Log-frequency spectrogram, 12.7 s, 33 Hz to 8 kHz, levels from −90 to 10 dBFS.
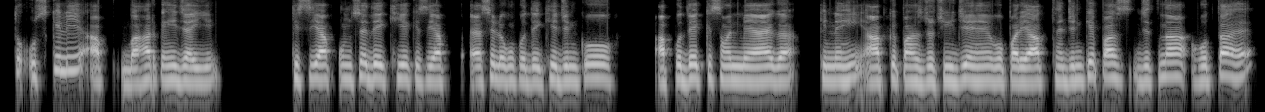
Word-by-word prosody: तो -, -, -3 dB
उसके 265 Hz, -, -4 dB
लिए 255 Hz, +2 st, 0 dB
आप 335 Hz, -, -1 dB, 0.2 s
बाहर 155 Hz, +4 st, +2 dB
कहीं 160 Hz, -1 st, -1 dB
जाइए, 150 Hz, 0 st, -1 dB, 0.7 s
किसी 170 Hz, 0 st, -1 dB
आप 165 Hz, 0 st, +4 dB
उनसे 170 Hz, +2 st, -1 dB
देखिए, 170 Hz, 0 st, 0 dB
किसी 155 Hz, 0 st, -4 dB
आप 155 Hz, 0 st, +1 dB, 0.2 s
ऐसे 155 Hz, +4 st, +1 dB
लोगों 160 Hz, -1 st, 0 dB
को 155 Hz, 0 st, -2 dB
देखिए 150 Hz, +2 st, -1 dB
जिनको 160 Hz, +2 st, -1 dB, 0.4 s
आपको 145 Hz, +4 st, +1 dB
देख 165 Hz, +1 st, +1 dB
के 175 Hz, -, -4 dB
समझ 160 Hz, 0 st, +1 dB
में 155 Hz, 0 st, +2 dB
आएगा 155 Hz, 0 st, +4 dB, 0.3 s
कि 160 Hz, -, -1 dB
नहीं, 160 Hz, +2 st, 0 dB
आपके 150 Hz, +3 st, +1 dB
पास 155 Hz, -2 st, +1 dB
जो 155 Hz, +2 st, -1 dB
चीज़ें 160 Hz, +2 st, 0 dB
हैं, 155 Hz, +1 st, 0 dB
वो 155 Hz, -1 st, 0 dB
पर्याप्त 150 Hz, +1 st, +4 dB
हैं। 155 Hz, -1 st, -2 dB
जिनके 160 Hz, +5 st, -1 dB
पास 175 Hz, -3 st, +1 dB
जितना 170 Hz, +5 st, 0 dB, 0.2 s
होता 160 Hz, +6 st, +3 dB
है, 190 Hz, -, -1 dB
160 Hz, 185 wpm, -18 LUFS, 155-170 Hz, 0.7 s, आप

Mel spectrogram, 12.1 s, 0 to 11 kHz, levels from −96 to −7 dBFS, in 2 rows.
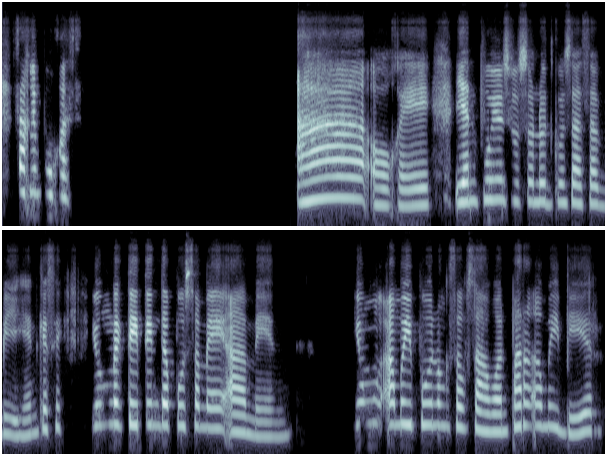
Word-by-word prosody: Sa'kin 375 Hz, -1 st, +4 dB
po 345 Hz, -2 st, -5 dB
kas 315 Hz, +4 st, -2 dB, 2.2 s
Ah, 295 Hz, +3 st, +6 dB, 0.2 s
okey, 210 Hz, +2 st, -2 dB, 0.2 s
'yan 255 Hz, +2 st, +4 dB
po 280 Hz, +2 st, -4 dB
yung 280 Hz, -, +2 dB
susunod 255 Hz, -1 st, -3 dB
kong 245 Hz, +2 st, -9 dB
sasabihin. 215 Hz, -5 st, -5 dB
Kasi 265 Hz, +5 st, -5 dB, 0.3 s
yung 305 Hz, +2 st, -7 dB
nagtitinda 315 Hz, -1 st, +5 dB
po 305 Hz, -1 st, -6 dB
sa 300 Hz, 0 st, -1 dB
may 275 Hz, -2 st, 0 dB
amin, 180 Hz, -5 st, -2 dB, 0.6 s
yung 325 Hz, +1 st, -7 dB
amoy 320 Hz, 0 st, +3 dB
po 320 Hz, 0 st, -4 dB
ng 310 Hz, -1 st, -7 dB
sawsawan 255 Hz, -5 st, -1 dB
parang 305 Hz, +1 st, 0 dB
amoy 290 Hz, -4 st, -7 dB
beer. 220 Hz, +2 st, -5 dB
275 Hz, 130 wpm, -25 LUFS, 230-310 Hz, 2.2 s, Ah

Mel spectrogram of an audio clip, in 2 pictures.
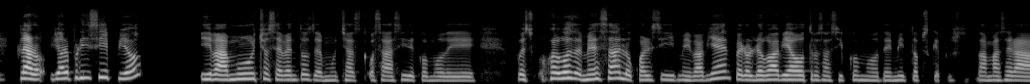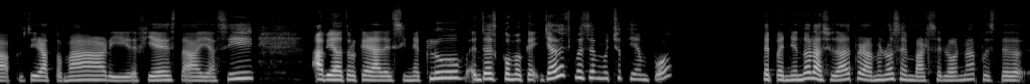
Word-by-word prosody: claro, 260 Hz, -3 st, +8 dB
yo 260 Hz, +3 st, +1 dB
al 280 Hz, +1 st, +4 dB
principio, 305 Hz, -1 st, +1 dB, 0.7 s
iba 235 Hz, -2 st, +7 dB
a 215 Hz, -, +5 dB
muchos 250 Hz, 0 st, +1 dB
eventos 215 Hz, +1 st, -2 dB
de 195 Hz, -, -3 dB
muchas 195 Hz, 0 st, -6 dB
o 195 Hz, -, -7 dB
sea, 195 Hz, 0 st, -2 dB
así 200 Hz, +1 st, -5 dB
como 185 Hz, -1 st, -7 dB
de, 180 Hz, -1 st, -5 dB, 0.4 s
pues, 230 Hz, -3 st, -3 dB
juegos 275 Hz, +2 st, +4 dB
de 255 Hz, -, +2 dB
mesa, 260 Hz, +5 st, +2 dB
lo 235 Hz, -4 st, 0 dB
cual 205 Hz, 0 st, -3 dB
sí 210 Hz, 0 st, -6 dB
me 205 Hz, -, -4 dB
iba 195 Hz, +1 st, -1 dB
bien, 280 Hz, +8 st, 0 dB
pero 215 Hz, -3 st, +1 dB
luego 210 Hz, +1 st, +2 dB
había 220 Hz, -1 st, +4 dB
otros 210 Hz, -1 st, -2 dB
así 195 Hz, 0 st, -7 dB
como 195 Hz, -1 st, -7 dB
de 190 Hz, -1 st, -6 dB
Meetups 195 Hz, +1 st, -7 dB
que, -, -, -12 dB
pues, 185 Hz, 0 st, -22 dB
nada 195 Hz, -, -5 dB
más 195 Hz, +1 st, -4 dB
era, 190 Hz, -3 st, +1 dB
pues, 175 Hz, -1 st, -17 dB
ir 195 Hz, -, +2 dB
a 185 Hz, -, +3 dB
tomar 205 Hz, +3 st, 0 dB
y 175 Hz, 0 st, -2 dB
de 175 Hz, -, -5 dB
fiesta 195 Hz, -1 st, 0 dB
y 180 Hz, -, -3 dB
así. 260 Hz, +10 st, -1 dB, 0.5 s
Había 220 Hz, -3 st, +6 dB
otro 210 Hz, -1 st, -1 dB
que 215 Hz, -, -2 dB
era 195 Hz, -1 st, +4 dB
de 190 Hz, -1 st, -2 dB
cine 190 Hz, -1 st, -5 dB
club. 295 Hz, +5 st, +2 dB
Entonces, 255 Hz, +4 st, +2 dB
como 235 Hz, -3 st, 0 dB
que 230 Hz, -1 st, -3 dB
ya 270 Hz, +9 st, +4 dB
después 335 Hz, -8 st, 0 dB
de 300 Hz, -, 0 dB
mucho 280 Hz, +1 st, -6 dB
tiempo, 245 Hz, -, -5 dB, 0.9 s
dependiendo 215 Hz, +2 st, +1 dB
la 265 Hz, -5 st, +5 dB
ciudad, 210 Hz, +4 st, 0 dB
pero 255 Hz, -5 st, +2 dB
al 200 Hz, -, 0 dB
menos 235 Hz, +5 st, -2 dB
en 220 Hz, -3 st, -2 dB
Barcelona, 195 Hz, +4 st, -4 dB
pues, 200 Hz, -4 st, -11 dB
te 195 Hz, -1 st, -3 dB
210 Hz, 210 wpm, -25 LUFS, 195-250 Hz, 0.9 s, claro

